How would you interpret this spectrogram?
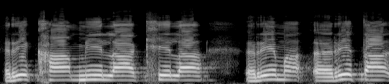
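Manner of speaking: slow, drawn-out syllables रेमा, रेता; relaxed slow demonstration; slow demo. Shown as a demonstration. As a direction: stretch रेमा and रेता out calmly. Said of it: "आराम से बोला जाता है".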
